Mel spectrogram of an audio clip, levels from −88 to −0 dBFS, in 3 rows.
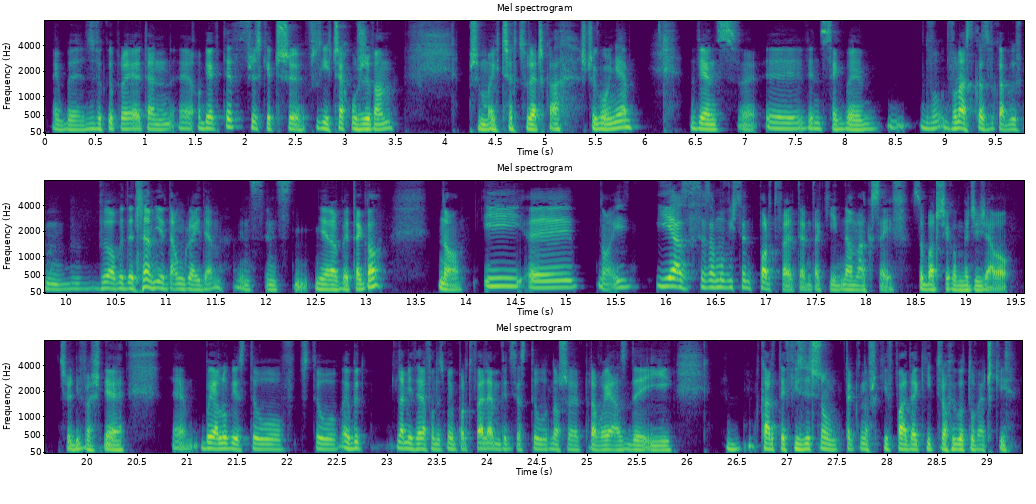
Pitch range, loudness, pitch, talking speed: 130-165 Hz, -20 LUFS, 145 Hz, 160 wpm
